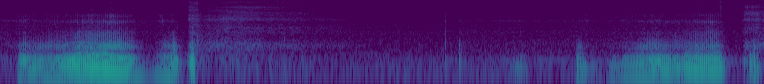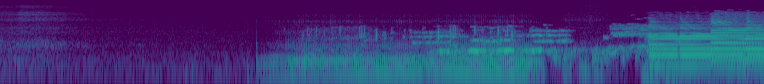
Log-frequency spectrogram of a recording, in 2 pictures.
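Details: Pit bull sleeping and snoring, unenhanced natural sound: loud rumbling snores on the in-breath about every five to six seconds, followed by louder snorting and whistling noises.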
